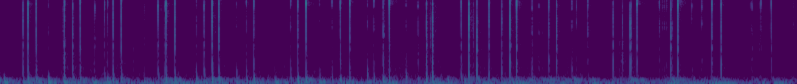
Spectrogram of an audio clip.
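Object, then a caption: Plastic hair comb. Long nails strum and rub along the teeth of a black plastic hair comb, making a quiet, rapid series of dry, bright scratching strokes. Each stroke cuts off almost instantly with no ring, over a faint low rumble.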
